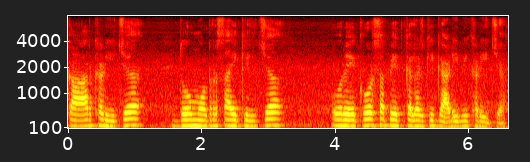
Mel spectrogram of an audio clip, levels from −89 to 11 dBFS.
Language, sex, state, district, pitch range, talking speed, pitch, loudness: Rajasthani, male, Rajasthan, Nagaur, 145-160 Hz, 145 wpm, 150 Hz, -15 LUFS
